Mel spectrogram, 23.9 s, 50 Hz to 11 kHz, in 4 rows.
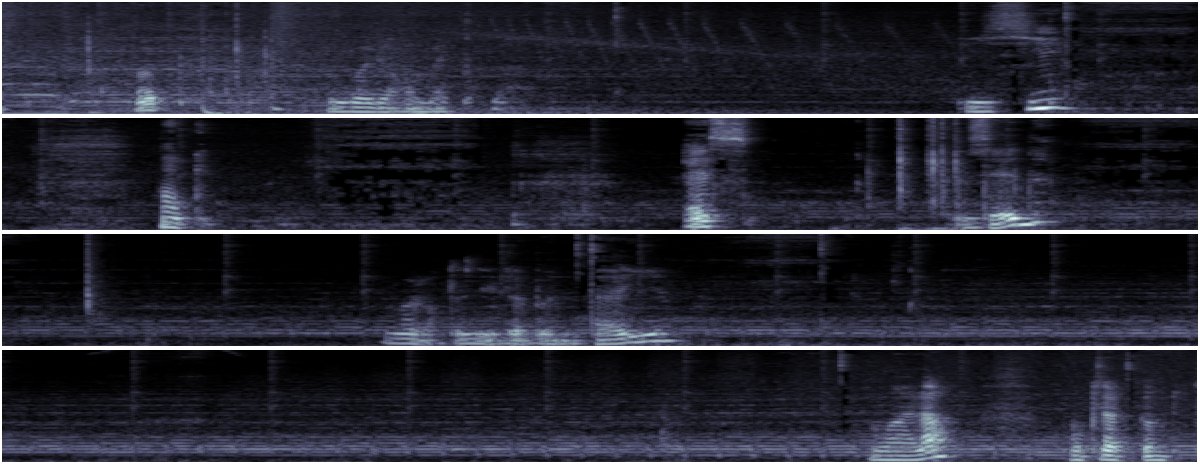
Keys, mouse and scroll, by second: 3.1-4.8 drag, 10.5 s, 16.1 click, 23.6-23.9 right drag.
